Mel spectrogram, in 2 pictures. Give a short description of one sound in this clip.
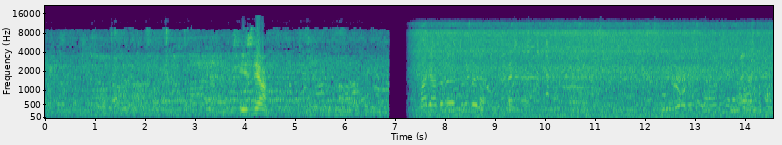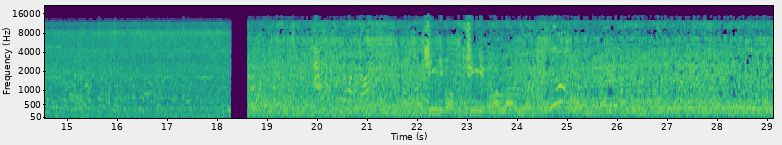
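A dense crowd of men and women chatters and calls out.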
